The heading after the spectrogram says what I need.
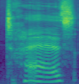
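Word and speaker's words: treize: French as I've said they say tears for 13 and 14 is cattles and 15 is cows and 16 is says but to put them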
